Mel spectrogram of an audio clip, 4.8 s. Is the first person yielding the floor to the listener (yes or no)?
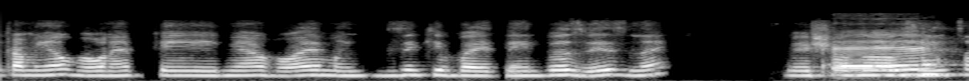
no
